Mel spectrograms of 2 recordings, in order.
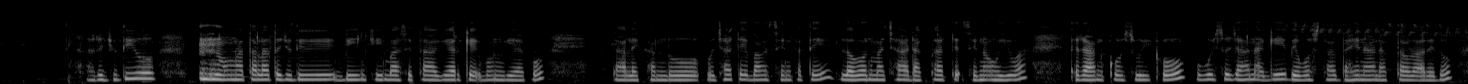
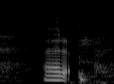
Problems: constant background noise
